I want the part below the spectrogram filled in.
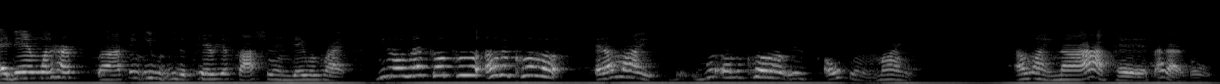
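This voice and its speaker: An animated woman speaks at a moderate pace with big swings in loudness. Audible room echo surrounds her voice. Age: 20s. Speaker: vlogger. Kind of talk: storytime monologue.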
